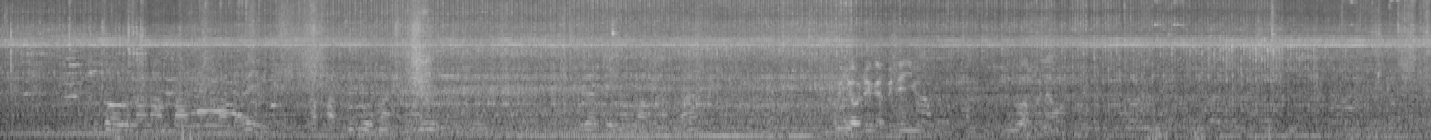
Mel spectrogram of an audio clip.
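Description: Indistinct voices of people talking in the background, with a low steady hum underneath that is loudest around the middle.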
